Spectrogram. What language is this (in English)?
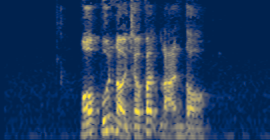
Cantonese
